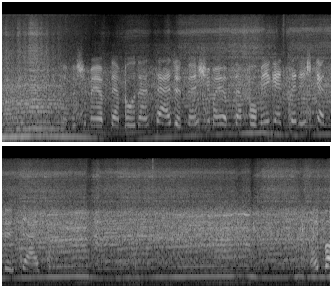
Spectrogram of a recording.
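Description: A rally car engine roars as the car accelerates hard, rising in pitch through the gears.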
